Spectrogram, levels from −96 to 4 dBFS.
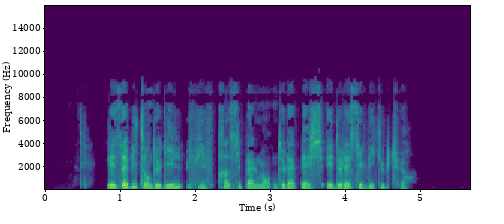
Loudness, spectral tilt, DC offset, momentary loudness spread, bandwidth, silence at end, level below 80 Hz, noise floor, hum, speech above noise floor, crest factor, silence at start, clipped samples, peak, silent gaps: -25 LUFS; -5.5 dB/octave; under 0.1%; 13 LU; 9.6 kHz; 0.85 s; -64 dBFS; under -90 dBFS; none; over 66 dB; 20 dB; 0.8 s; under 0.1%; -6 dBFS; none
